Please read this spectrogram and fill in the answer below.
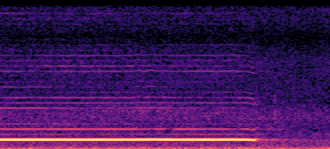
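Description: Bugle call ending on one long held high note, which breaks off about one and a half seconds in.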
